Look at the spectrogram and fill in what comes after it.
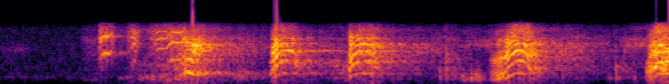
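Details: A pet boxer dog barks at its owner for no clear reason. About six short, rough, harsh barks come in an uneven string over three seconds. They are loud and close, with small yips between them.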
